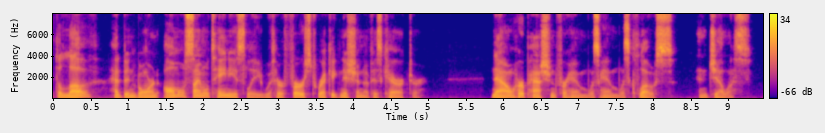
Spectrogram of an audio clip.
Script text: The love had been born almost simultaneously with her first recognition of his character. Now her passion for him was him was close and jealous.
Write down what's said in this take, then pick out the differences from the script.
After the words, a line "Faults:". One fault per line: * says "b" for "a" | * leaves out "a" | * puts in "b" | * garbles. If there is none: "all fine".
The love had been born almost simultaneously with her first recognition of his character. Now her passion for him was him was close and jealous.
Faults:
all fine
